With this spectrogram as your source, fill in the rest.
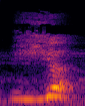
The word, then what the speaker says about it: je: Je.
